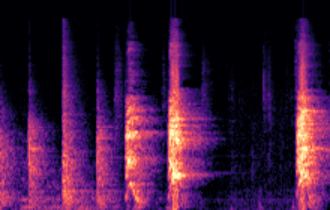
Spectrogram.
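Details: Pet dog Albert demanding food at his bowl, giving a run of short barks that grow louder, about six in quick succession, with a brief silence before a final loud bark.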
